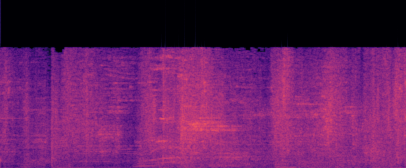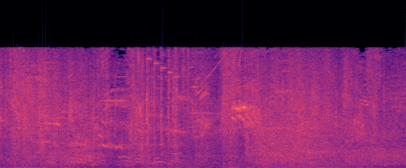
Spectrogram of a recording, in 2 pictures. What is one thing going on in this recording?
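Magic blasts burst and explode.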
